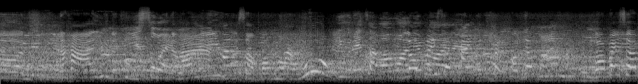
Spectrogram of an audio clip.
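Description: Overlapping chatter of several young women's voices talking at once, with no single voice clear.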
